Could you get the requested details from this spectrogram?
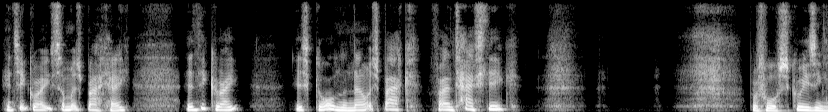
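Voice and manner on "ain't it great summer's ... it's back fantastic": high, excitable mock Scouse passer-by; attempted Scouse accent. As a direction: imitate a delighted Scouser, pitched well up. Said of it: "I can't do a scouse accent".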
